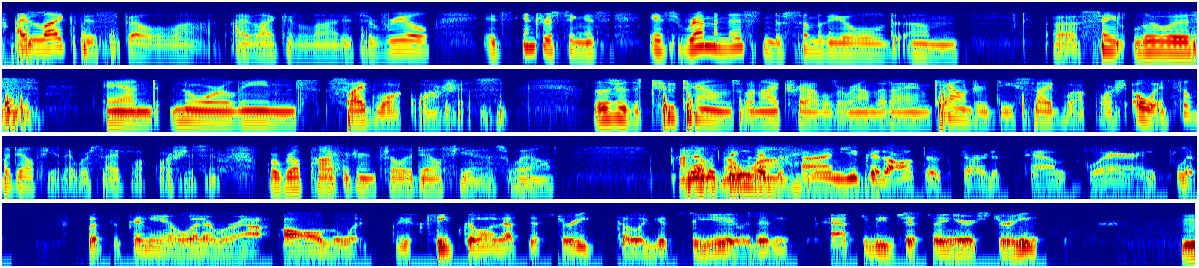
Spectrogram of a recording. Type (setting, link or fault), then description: link, phone line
